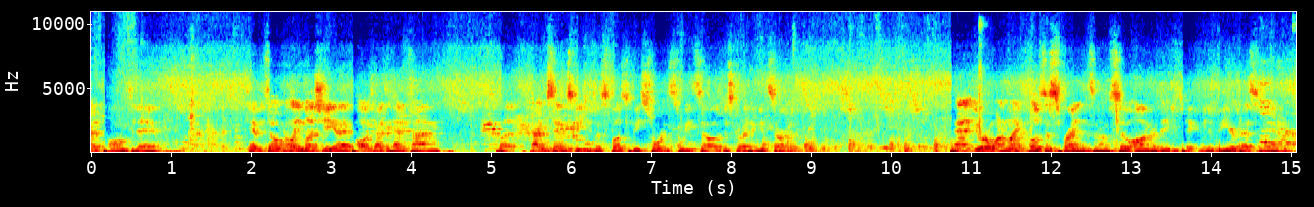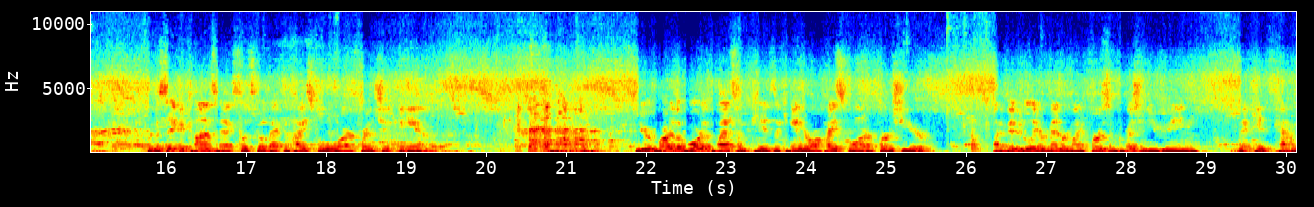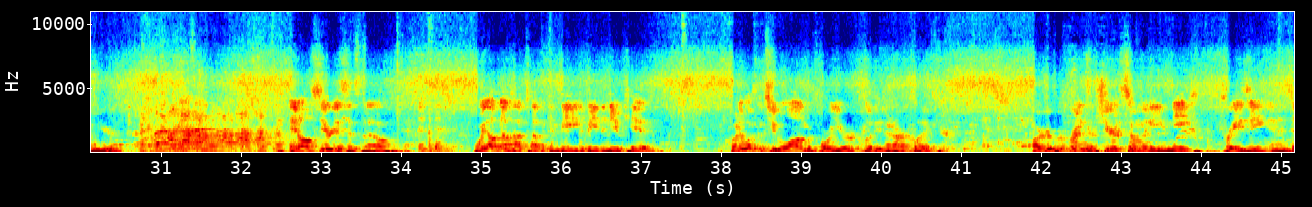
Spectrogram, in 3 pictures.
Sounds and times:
Speech: 0:00.0 - 0:01.0, 0:02.0 - 0:09.0, 0:10.7 - 0:19.6, 0:21.9 - 0:30.6, 0:32.5 - 0:34.0, 0:34.9 - 0:37.3, 0:38.1 - 0:45.1
Laughter: 0:01.1 - 0:02.0, 0:20.2 - 0:21.9, 0:30.6 - 0:32.6, 0:34.0 - 0:34.8.

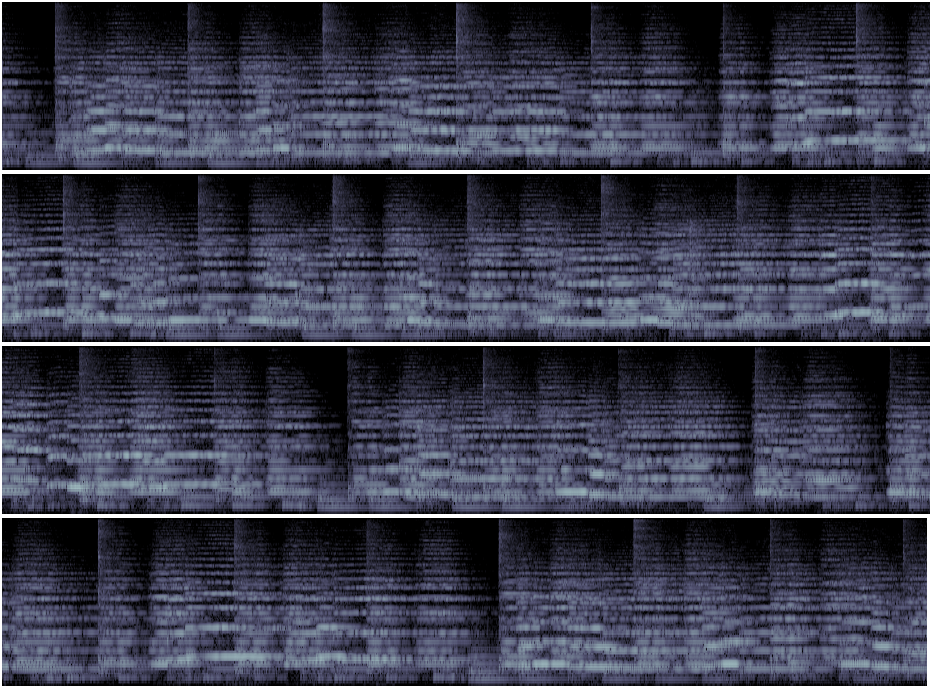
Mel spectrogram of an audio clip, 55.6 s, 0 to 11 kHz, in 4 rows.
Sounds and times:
Bowed string instrument: 0:00.0 - 0:55.6
Inside, large room or hall: 0:00.0 - 0:55.6.

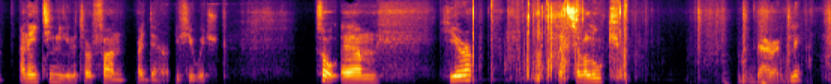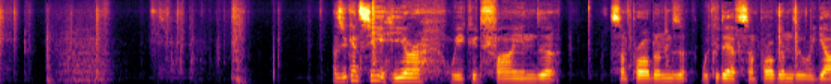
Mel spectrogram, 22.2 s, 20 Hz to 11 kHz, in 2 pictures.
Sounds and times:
Speech: 0:00.0 - 0:03.0, 0:04.2 - 0:05.1, 0:05.9 - 0:06.4, 0:07.4 - 0:08.4, 0:09.9 - 0:10.8, 0:15.5 - 0:18.6, 0:19.2 - 0:22.1
Inside, small room: 0:00.0 - 0:22.1.

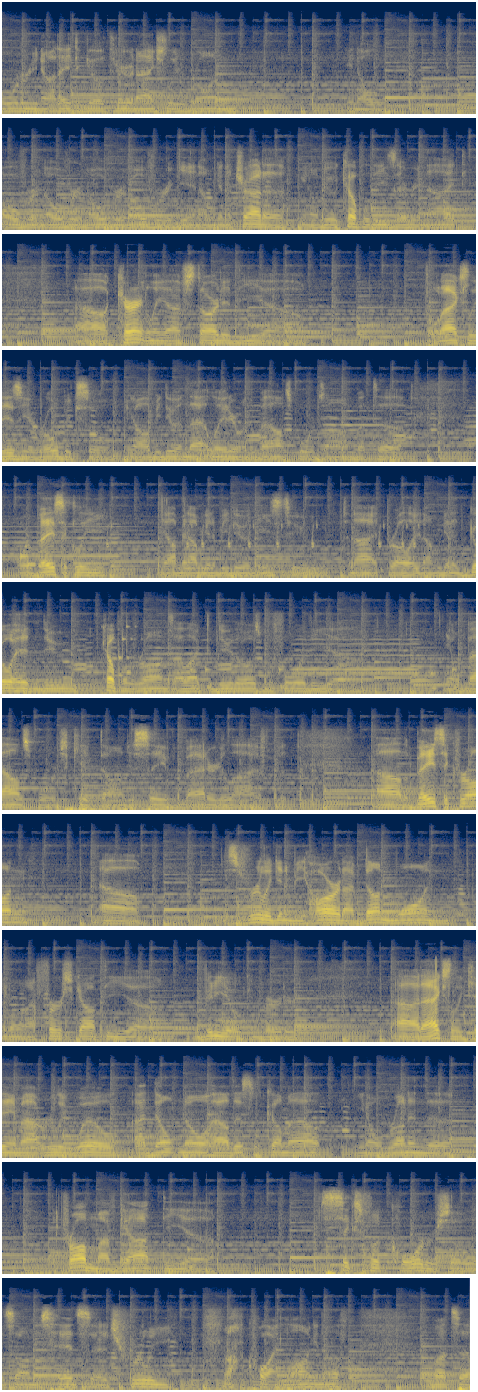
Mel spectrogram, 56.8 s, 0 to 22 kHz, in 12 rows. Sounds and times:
Speech: 0:00.0 - 0:02.4, 0:03.4 - 0:03.9, 0:04.7 - 0:09.4, 0:10.2 - 0:12.5, 0:13.7 - 0:18.4, 0:19.1 - 0:27.3, 0:28.1 - 0:31.4, 0:32.2 - 0:33.5, 0:34.2 - 0:34.6, 0:35.4 - 0:41.0, 0:41.8 - 0:47.2, 0:47.9 - 0:49.6, 0:50.6 - 0:55.6, 0:56.4 - 0:56.8
Music: 0:00.0 - 0:56.8.

